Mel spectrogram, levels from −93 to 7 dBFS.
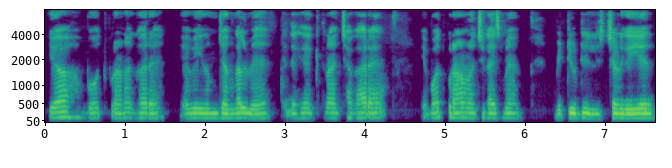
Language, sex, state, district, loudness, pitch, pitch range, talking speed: Hindi, male, Bihar, Jahanabad, -18 LUFS, 125 Hz, 120-130 Hz, 210 wpm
